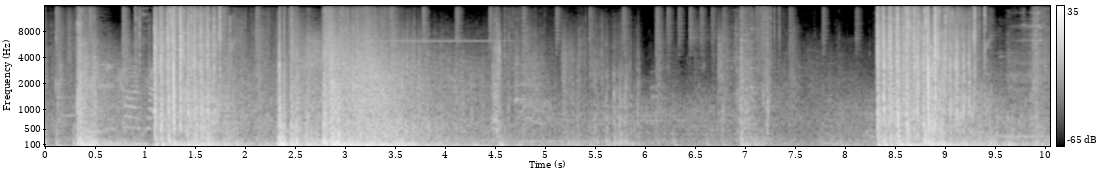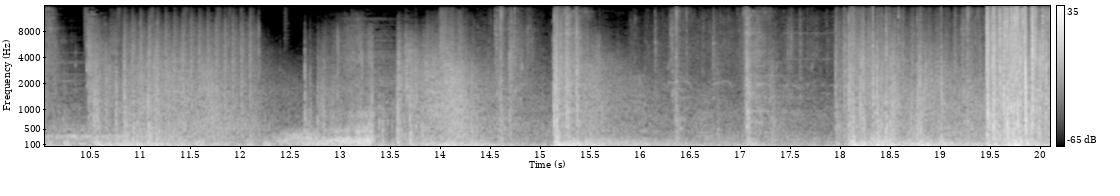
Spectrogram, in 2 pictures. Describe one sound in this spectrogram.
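Gunfire rattles in loud, sharp bursts.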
